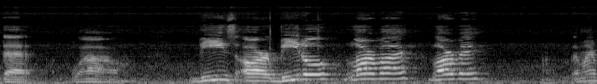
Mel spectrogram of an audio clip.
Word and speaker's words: larva: These are beetle larvae. Am I pronouncing that right?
